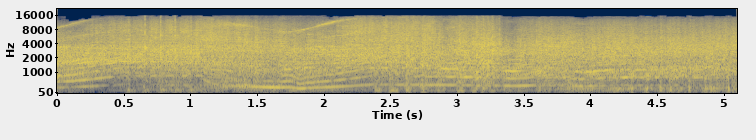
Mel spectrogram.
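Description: A car engine revving hard under acceleration. Its pitch drops sharply at a gear change a little under two seconds in, then climbs again.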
